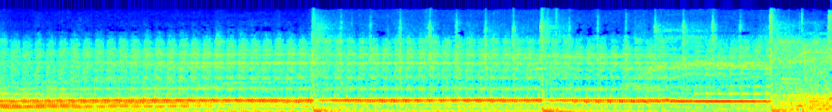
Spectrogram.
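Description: Live rock band: an electric guitar holds a steady droning note through the amplifiers, and from about three seconds in a drum beat of regular sharp ticks and occasional heavy thumps comes in. The held note cuts off just before the end.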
